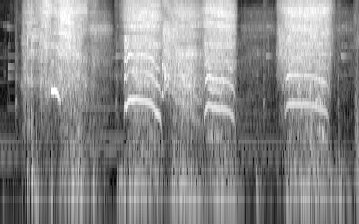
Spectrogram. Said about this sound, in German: Also, äh, das muss man jetzt aufpusten, das Kondom, ja? So ein bisschen wie am Ballermann, ne?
